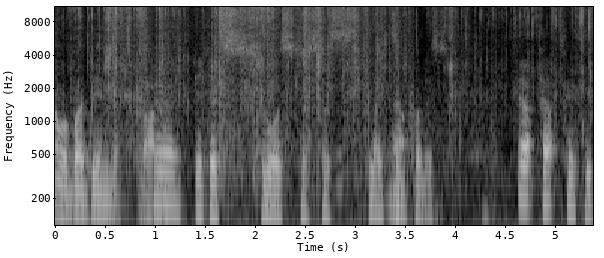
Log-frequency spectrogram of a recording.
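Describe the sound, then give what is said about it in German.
Compostable foil wrapping around a pack of playing cards crinkles and rustles steadily throughout, while two people keep chatting over it. “Aber das ist trotzdem eine Folie außenrum.”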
